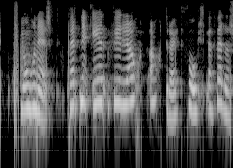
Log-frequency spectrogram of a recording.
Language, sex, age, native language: Icelandic, female, 11, Icelandic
